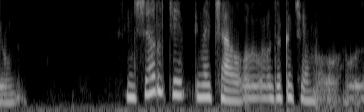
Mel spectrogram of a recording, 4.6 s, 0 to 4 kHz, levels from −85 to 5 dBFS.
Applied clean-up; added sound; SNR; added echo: neural diffusion model UNIVERSE++.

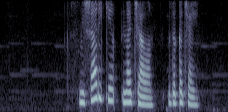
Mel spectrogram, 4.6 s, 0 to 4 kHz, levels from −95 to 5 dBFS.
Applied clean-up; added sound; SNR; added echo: none; none; none; none.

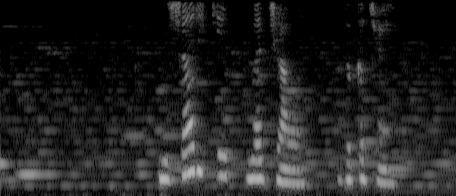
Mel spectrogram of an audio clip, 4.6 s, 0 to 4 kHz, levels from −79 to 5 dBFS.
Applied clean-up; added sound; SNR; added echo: classical method log-MMSE.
